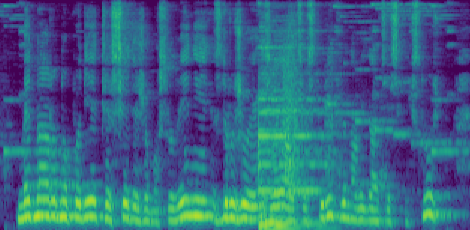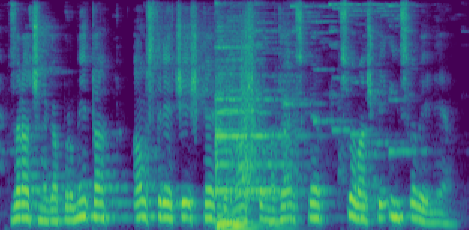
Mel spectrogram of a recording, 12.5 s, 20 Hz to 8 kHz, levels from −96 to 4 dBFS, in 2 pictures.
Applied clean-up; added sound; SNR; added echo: classical method log-MMSE.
